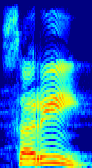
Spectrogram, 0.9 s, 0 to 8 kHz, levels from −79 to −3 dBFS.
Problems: none marked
